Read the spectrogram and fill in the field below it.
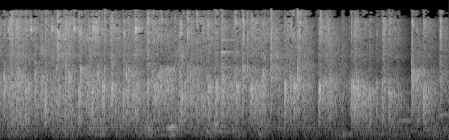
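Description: A crowd applauds a guest being invited up on stage, a dense wash of many hands clapping at an even loudness for several seconds, with a few sharper individual claps standing out near the end.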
